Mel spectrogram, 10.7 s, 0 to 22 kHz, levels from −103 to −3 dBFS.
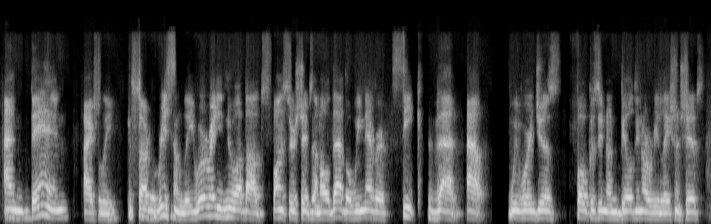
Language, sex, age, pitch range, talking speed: English, male, 20-39, 105-140 Hz, 150 wpm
